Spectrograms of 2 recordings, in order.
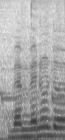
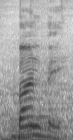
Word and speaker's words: benvenuto: Benvenuto in Kenya. Benvenuto. Benvenuto. Benvenuto. Banve. No, benvenuto.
